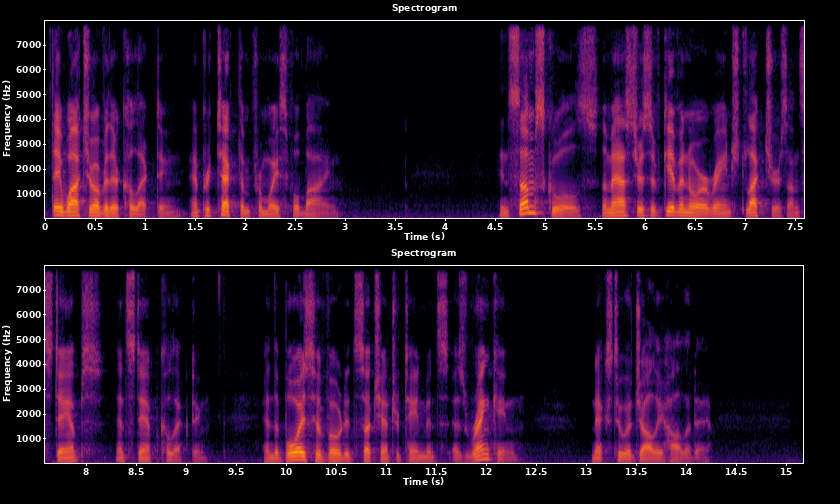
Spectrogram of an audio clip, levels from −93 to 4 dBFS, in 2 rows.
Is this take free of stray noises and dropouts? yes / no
yes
